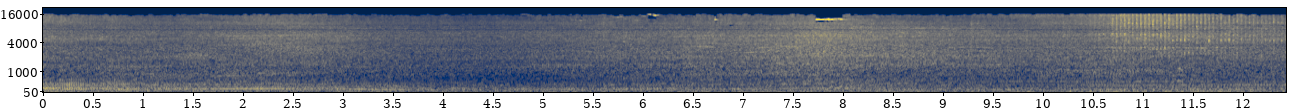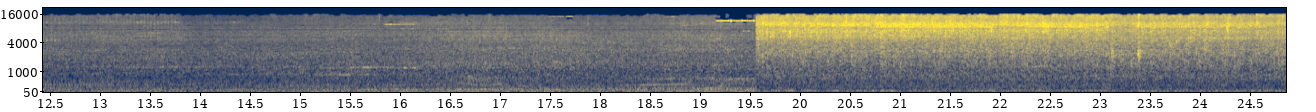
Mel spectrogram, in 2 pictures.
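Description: Heavy evening traffic in Bangkok, a long jam of cars and buses stretching far ahead, gives a steady, dense road rumble with a constant hiss that may be rain, continuous throughout and without talk.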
